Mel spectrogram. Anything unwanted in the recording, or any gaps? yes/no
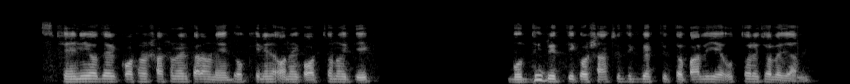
no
